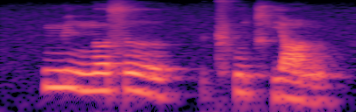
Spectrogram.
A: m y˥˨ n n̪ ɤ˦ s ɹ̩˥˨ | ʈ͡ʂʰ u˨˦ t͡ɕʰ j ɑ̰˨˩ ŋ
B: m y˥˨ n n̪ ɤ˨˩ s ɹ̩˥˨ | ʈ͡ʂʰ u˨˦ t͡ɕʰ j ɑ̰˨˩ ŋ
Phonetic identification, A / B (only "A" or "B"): A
